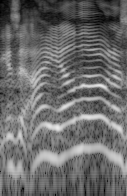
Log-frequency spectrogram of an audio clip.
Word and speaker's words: iello: we were taking bets on how you guys pronounced the name of the company and I was there like is it ILO and I was like well everything's yellow are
